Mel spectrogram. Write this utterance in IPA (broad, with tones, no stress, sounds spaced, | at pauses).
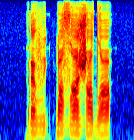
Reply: ɾ ə˧ v i˧ k͡p ə˧ zˤ æ˧ ʒ i˨ dˤ ə˨˦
